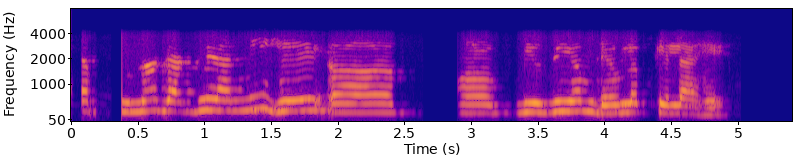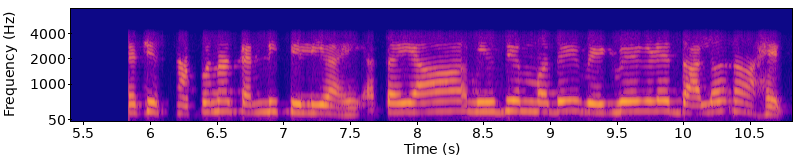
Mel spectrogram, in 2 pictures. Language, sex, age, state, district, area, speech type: Marathi, female, 60+, Maharashtra, Pune, urban, conversation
